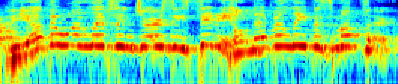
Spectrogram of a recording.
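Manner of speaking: very high East Coast aunt; Aunt Sherry. Acted. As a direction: complain as a high-pitched, fretful mother. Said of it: "I do that impression".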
